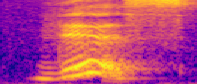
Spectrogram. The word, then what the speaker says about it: this: This is an interesting book. Notice, by the way, that the S in this is pronounced S, and the S in is pronounced Z. This is.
